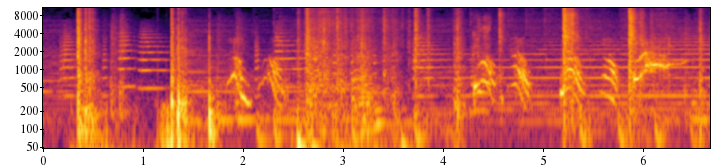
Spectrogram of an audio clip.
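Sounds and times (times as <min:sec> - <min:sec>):
hammer smashing an Xbox 360 game console: 0:00.3 - 0:01.7, 0:02.4 - 0:04.6, 0:05.2 - 0:06.6
people shouting and yelping excitedly: 0:01.8 - 0:02.5, 0:04.3 - 0:06.6.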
